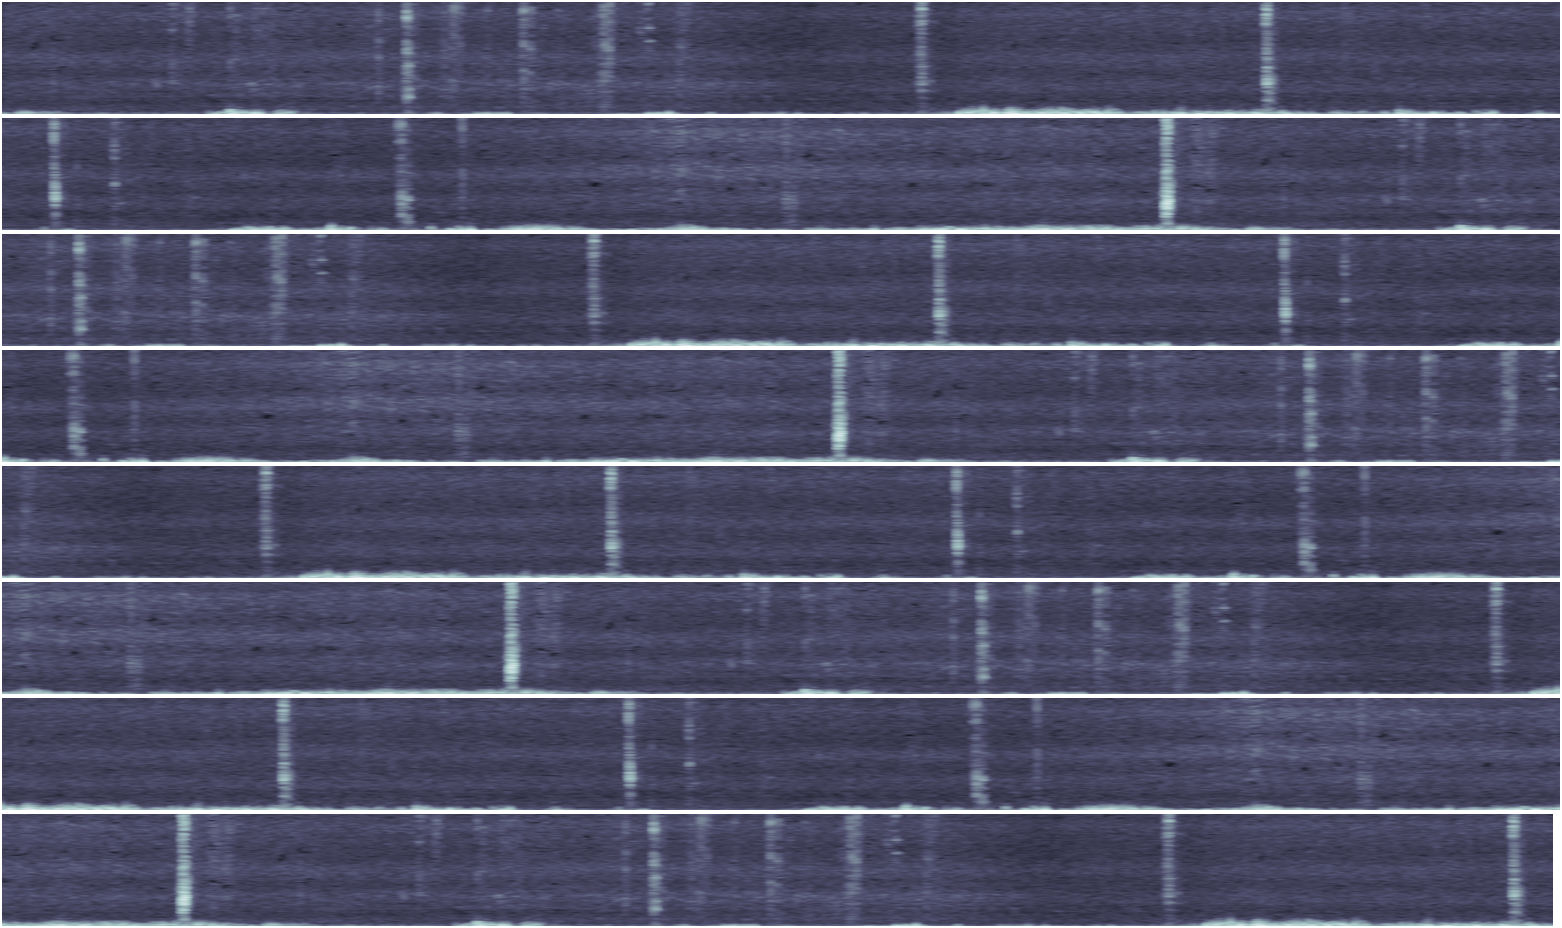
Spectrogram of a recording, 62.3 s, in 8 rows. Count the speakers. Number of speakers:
zero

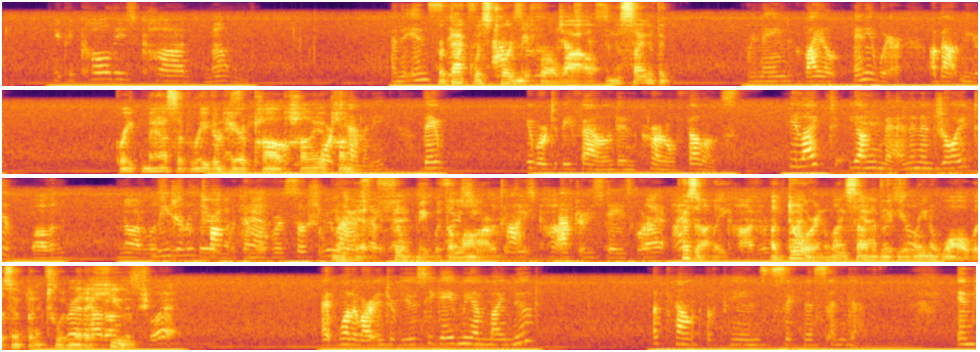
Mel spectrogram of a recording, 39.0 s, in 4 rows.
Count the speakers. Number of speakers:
three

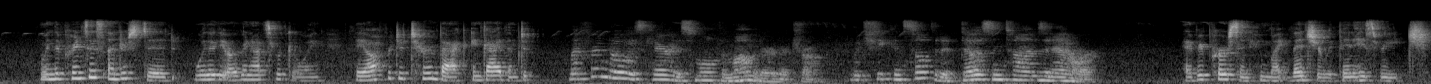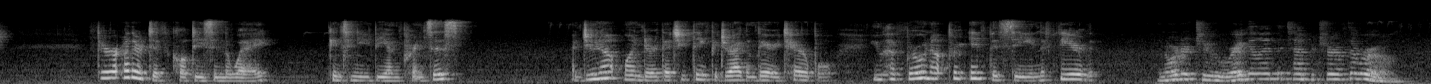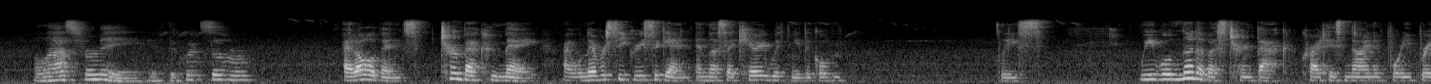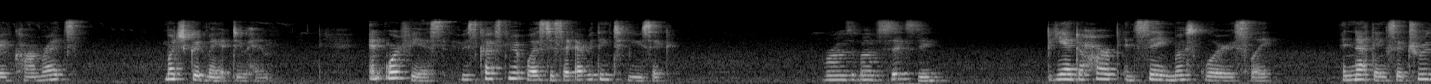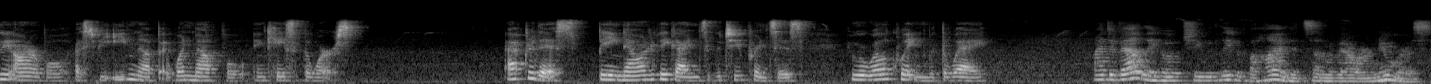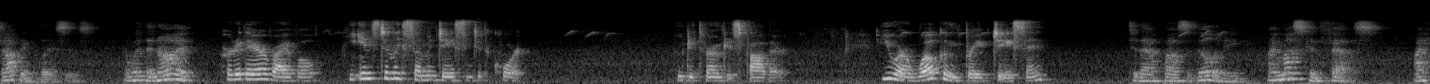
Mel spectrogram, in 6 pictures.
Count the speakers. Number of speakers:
two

